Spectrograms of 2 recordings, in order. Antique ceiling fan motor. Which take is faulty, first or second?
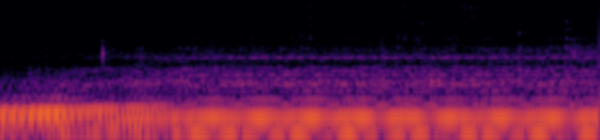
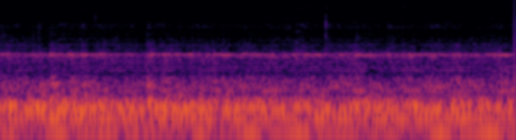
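second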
